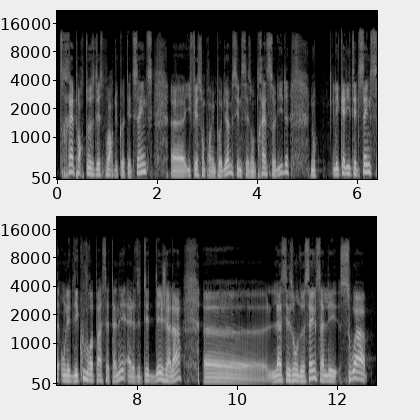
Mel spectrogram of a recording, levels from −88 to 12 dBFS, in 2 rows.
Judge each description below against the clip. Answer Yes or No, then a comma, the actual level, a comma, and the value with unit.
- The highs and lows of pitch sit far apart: Yes, wide, 6.1 semitones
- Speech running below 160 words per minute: No, average, 195 wpm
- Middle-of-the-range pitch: No, low, 125 Hz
